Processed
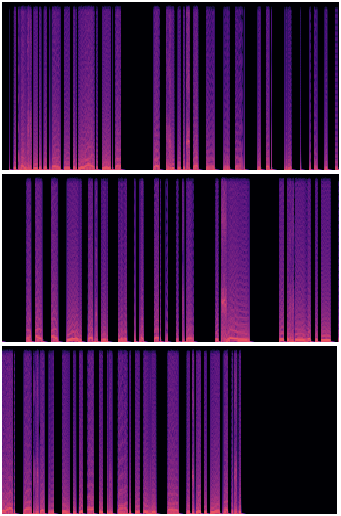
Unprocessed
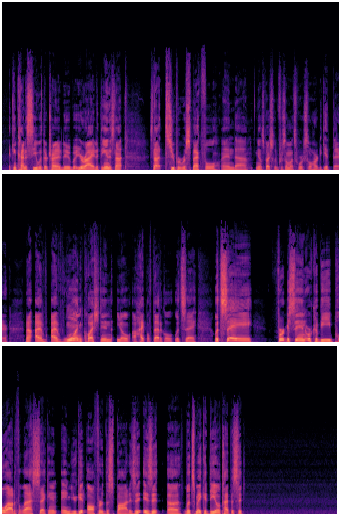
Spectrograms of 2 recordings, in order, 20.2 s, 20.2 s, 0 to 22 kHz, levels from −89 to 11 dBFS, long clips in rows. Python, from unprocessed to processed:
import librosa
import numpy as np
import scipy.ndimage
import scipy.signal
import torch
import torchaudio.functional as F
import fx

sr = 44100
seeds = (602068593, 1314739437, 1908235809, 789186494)

y = scipy.signal.sosfilt(scipy.signal.butter(4, 6300.0, 'lowpass', fs=sr, output='sos'), x)
y = fx.peak_eq(y, sr, hz=150.0, db=-14.0, octaves=0.25)
y = fx.schmitt(y, sr, flips_db=-20.5)
y = F.gain(torch.from_numpy(y), -3.5).numpy()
